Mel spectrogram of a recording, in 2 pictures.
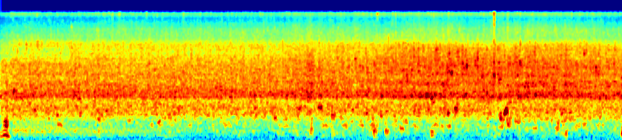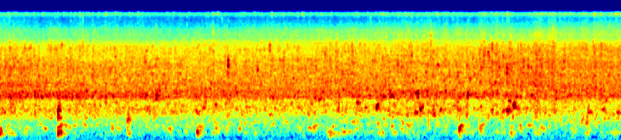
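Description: Small mountain waterfall splashing down a rock face, a steady rush of falling water that grows a little louder midway. Faint scattered crunches of footsteps on dry grass and stones.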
